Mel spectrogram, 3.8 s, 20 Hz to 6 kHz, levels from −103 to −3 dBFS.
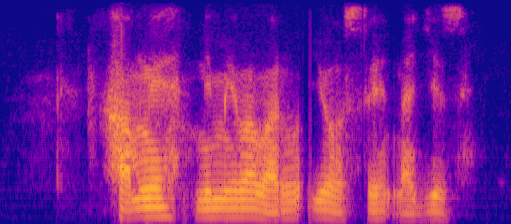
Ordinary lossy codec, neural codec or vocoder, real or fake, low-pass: Opus, 32 kbps; none; real; 5.4 kHz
